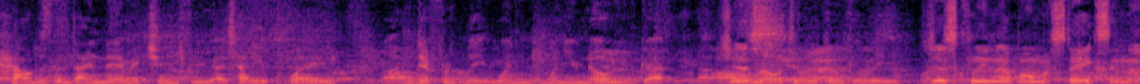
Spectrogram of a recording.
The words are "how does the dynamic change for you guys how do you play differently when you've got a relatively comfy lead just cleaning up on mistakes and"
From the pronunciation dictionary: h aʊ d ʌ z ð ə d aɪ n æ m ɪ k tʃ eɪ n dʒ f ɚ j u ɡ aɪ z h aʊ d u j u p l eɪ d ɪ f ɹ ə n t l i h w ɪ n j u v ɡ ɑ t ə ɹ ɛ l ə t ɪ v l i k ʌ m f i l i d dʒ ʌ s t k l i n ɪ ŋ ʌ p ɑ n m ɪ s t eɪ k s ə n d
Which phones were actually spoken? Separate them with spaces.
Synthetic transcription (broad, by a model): h aʊ d ʌ z ð ə d aɪ n æ m ɪ k tʃ eɪ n ʒ f ɚ j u ɡ aɪ z h aʊ d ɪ j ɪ p l eɪ d ɪ f ɹ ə n t l i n w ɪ n j u v ɡ ɑ t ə ɹ ɛ l ə t ɪ v l i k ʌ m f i l i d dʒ ʌ s k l i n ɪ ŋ ʌ p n m ɪ s t eɪ k s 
